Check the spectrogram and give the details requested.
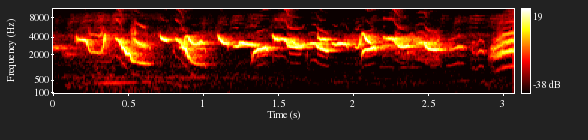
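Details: Chinese hwamei singing competitively with many voices: rapid, loud whistled phrases with sharp downward slurs and quick rising notes, delivered almost without pause.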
